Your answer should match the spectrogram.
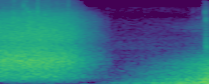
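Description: Steady outdoor ambient hiss that fades out within the first second. A brief moment of silence follows, then a low rumble swells up.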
